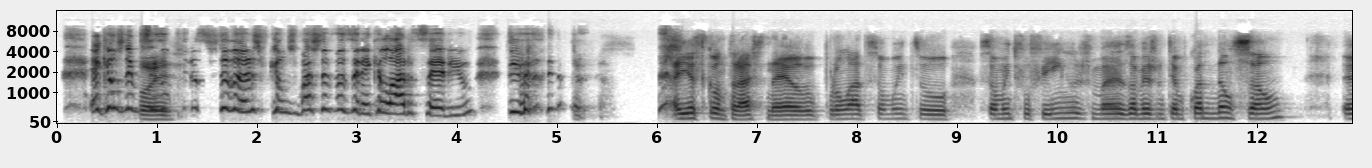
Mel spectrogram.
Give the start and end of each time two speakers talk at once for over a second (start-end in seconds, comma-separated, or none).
none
